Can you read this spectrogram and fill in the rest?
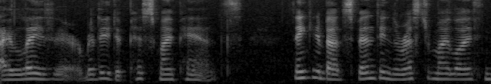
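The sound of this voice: This unforced reading voice keeps its intonation fairly even.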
